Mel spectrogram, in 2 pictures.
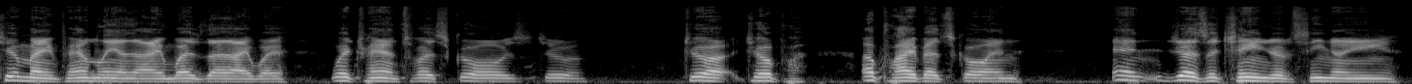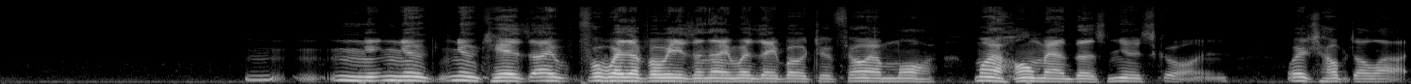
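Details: Adult man with a speech impediment noticeable whenever he speaks, plus motor coordination differences, no specific diagnosis named; disfluent speech with word and part-word repetitions.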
